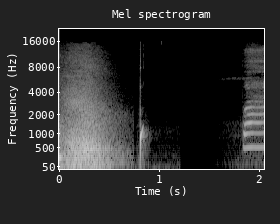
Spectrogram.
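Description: Video-editing transition sound effects: a whooshing sweep that fades out, then a short rising plop just under a second in. After about a second of silence, a brief steady electronic tone starts near the end.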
